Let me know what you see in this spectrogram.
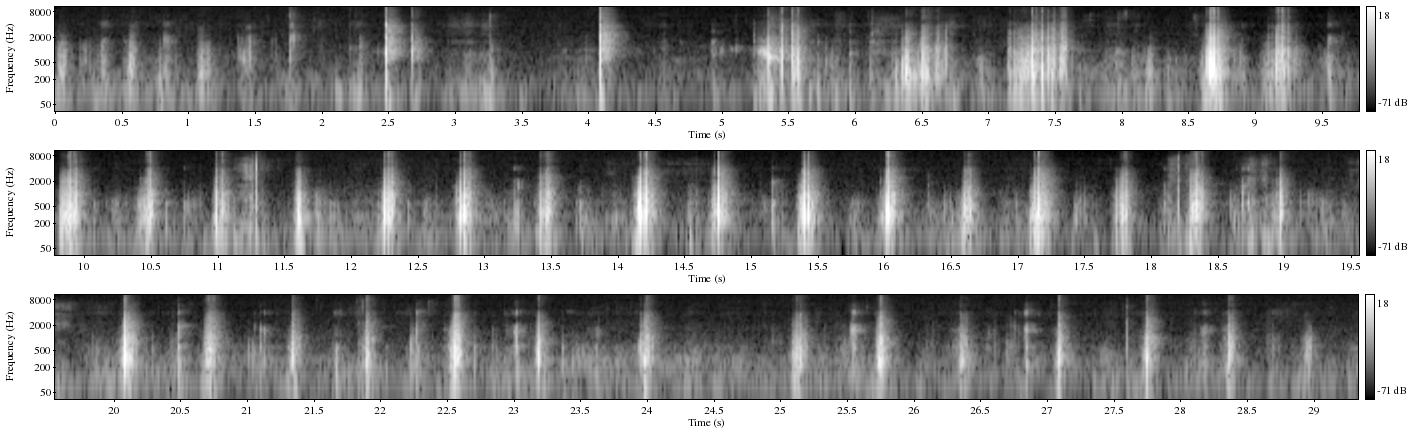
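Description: Close-miked crunchy chewing of a snow-white, chalk-like block: a few sharp bites in the first seconds, then a steady run of crunches about two a second.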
